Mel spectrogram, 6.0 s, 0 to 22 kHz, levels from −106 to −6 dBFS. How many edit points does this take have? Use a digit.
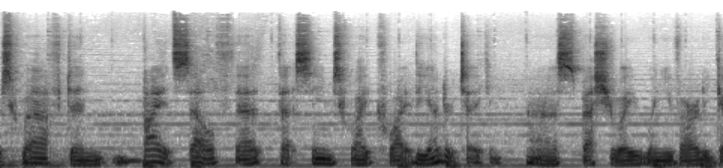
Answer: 1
